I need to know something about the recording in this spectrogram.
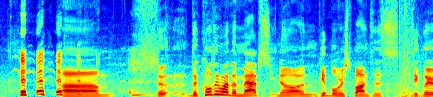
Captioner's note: laughs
